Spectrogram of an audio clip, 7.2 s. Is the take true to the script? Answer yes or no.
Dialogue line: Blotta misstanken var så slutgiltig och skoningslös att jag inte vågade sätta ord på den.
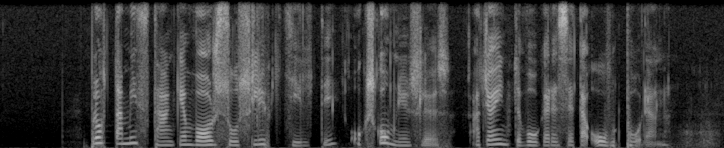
yes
